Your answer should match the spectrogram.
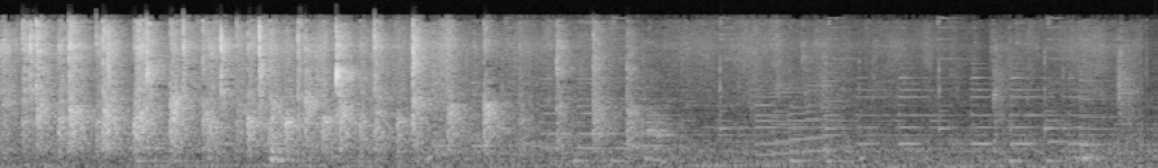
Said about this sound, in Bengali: জোরে একটা হাততালি হয়ে গেল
